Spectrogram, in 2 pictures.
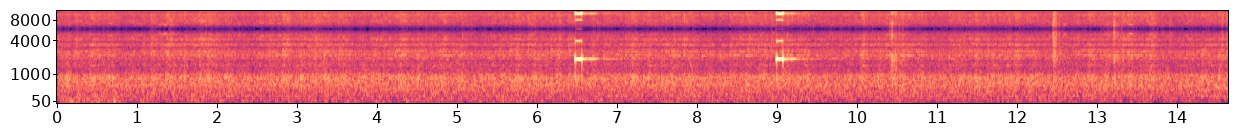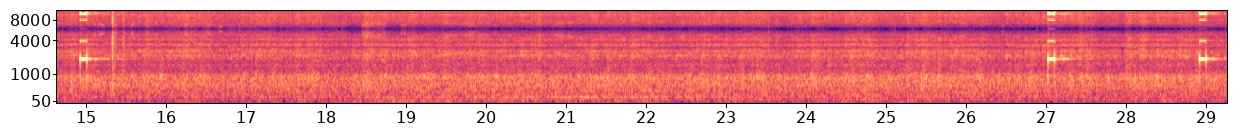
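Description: Radio-controlled short-course cars running around a dirt track, heard as a steady hum and hiss, with several short high electronic beeps at uneven intervals, typical of a lap-timing system registering cars crossing the line.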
